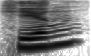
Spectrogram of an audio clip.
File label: "hing9", taiwanese syllable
